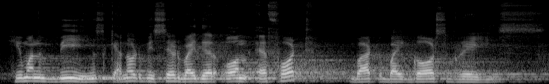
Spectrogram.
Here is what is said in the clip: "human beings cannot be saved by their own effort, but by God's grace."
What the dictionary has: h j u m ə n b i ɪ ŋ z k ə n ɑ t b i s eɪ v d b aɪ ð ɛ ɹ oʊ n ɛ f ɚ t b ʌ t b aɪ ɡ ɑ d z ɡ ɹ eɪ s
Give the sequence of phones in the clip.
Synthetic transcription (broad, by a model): h j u m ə n b i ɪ ŋ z k ə n ɑ t b i s eɪ d b aɪ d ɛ ɹ oʊ n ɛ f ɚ t b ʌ t b aɪ ɡ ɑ d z ɡ ɹ eɪ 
